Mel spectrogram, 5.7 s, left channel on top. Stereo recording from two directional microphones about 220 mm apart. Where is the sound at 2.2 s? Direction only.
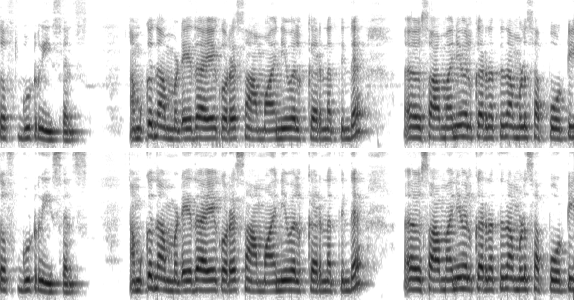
25° right (ahead or behind).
